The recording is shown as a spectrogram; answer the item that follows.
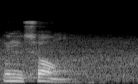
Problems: constant background noise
